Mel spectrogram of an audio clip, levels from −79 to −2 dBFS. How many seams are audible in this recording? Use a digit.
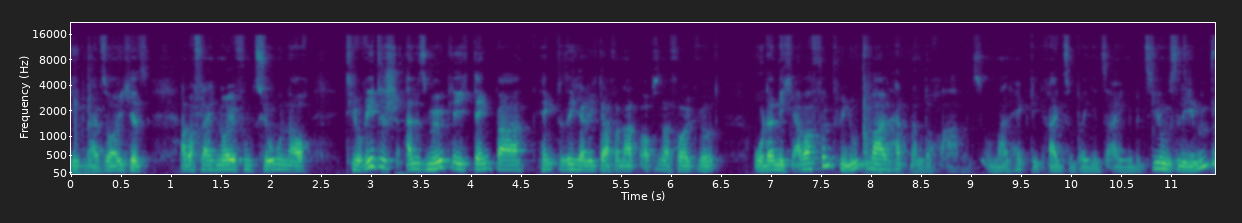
0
